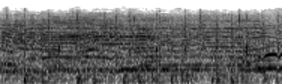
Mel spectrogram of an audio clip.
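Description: Traditional folk music: a reed wind instrument holds a high, wavering tone over a fast, steady drum beat.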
